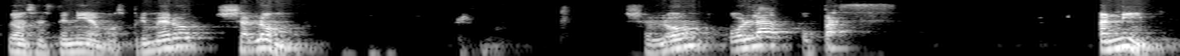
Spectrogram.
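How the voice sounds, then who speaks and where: A man's voice: on the high side, sing-song, extremely slow, pauses often, muffled recording. A man teaching an introductory Hebrew class, explaining patiently and checking in with his students. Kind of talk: classroom lesson.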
